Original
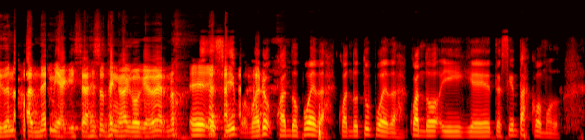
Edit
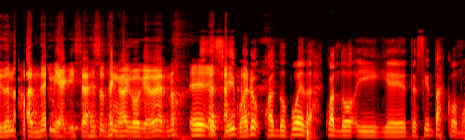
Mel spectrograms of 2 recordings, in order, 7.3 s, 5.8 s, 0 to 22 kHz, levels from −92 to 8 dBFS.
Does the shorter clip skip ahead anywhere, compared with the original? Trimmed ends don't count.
yes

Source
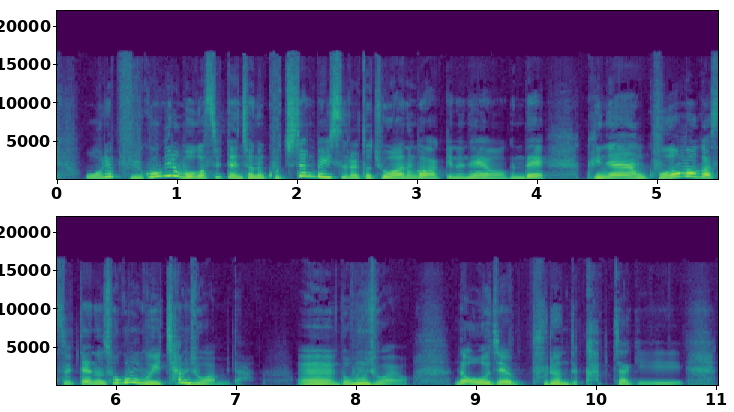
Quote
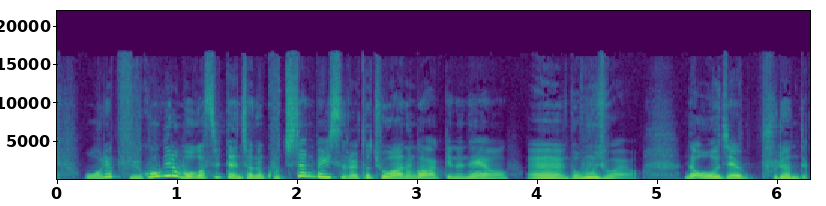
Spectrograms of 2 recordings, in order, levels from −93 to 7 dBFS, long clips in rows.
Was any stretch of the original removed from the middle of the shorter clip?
yes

